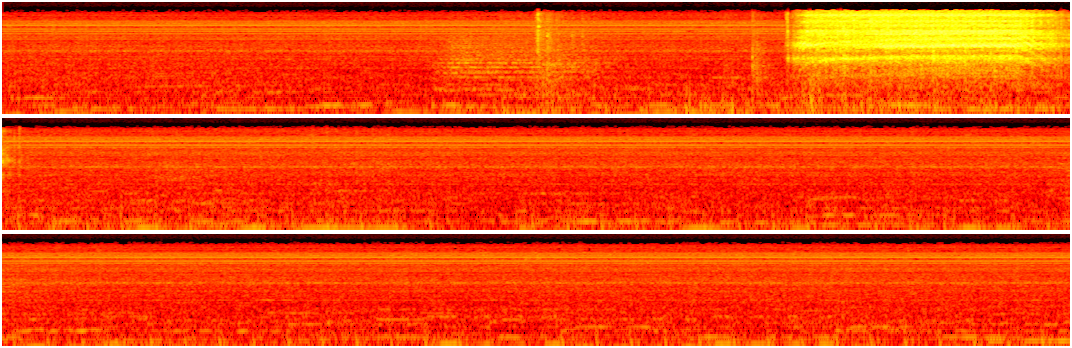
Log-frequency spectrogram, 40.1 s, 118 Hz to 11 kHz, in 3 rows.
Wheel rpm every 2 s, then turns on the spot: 0, 0, 0, 0, 0, 130, 100, 0, 0, 0, 0, 0, 0, 0, 0, 0, 0, 0, 0, 0.
none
